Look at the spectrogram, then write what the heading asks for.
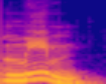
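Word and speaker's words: ميم: আর এই চিহ্নটার নাম হলো মিম। মিম। তাহলে লাম। মিম। মিমটা উচ্চারণের সময় দুইটি ঠোঁট একসাথে মিলিয়ে দিবেন।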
